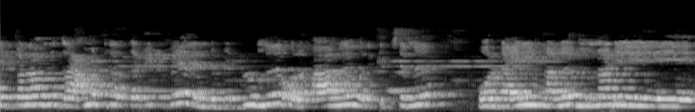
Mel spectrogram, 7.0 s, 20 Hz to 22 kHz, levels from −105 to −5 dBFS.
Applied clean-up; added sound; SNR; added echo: classical method WPE with log-MMSE.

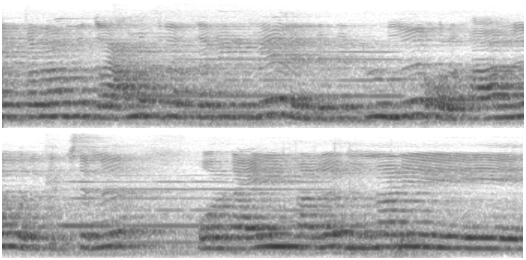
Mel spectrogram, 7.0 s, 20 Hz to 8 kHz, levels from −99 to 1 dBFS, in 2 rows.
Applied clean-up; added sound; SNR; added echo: none; Wind instrument, woodwind instrument; 19 dB; reverberation time 1.0 s.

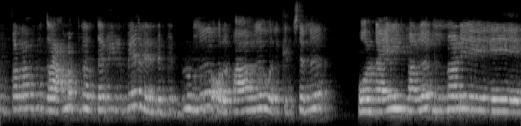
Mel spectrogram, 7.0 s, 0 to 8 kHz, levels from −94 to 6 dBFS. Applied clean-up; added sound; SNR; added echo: neural mask model DeepFilterNet 3.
